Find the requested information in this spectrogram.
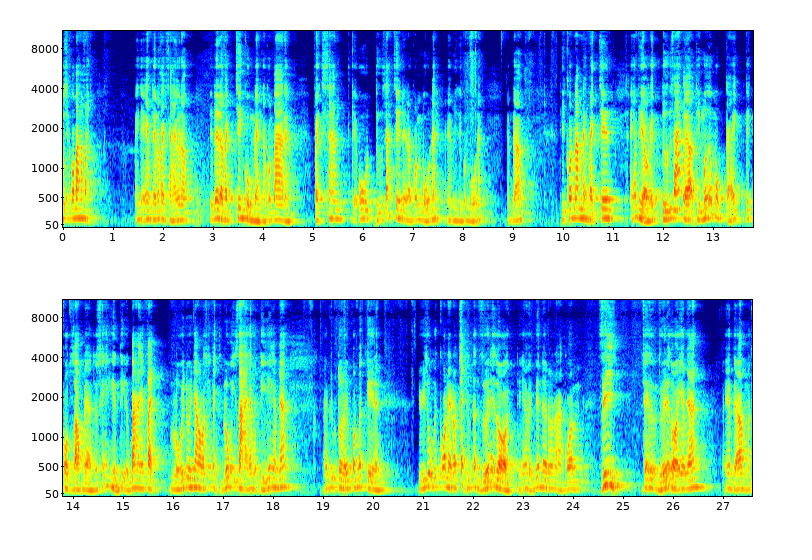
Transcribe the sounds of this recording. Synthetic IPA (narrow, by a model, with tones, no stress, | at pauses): jsɛ̰˧˥kɔ˨˦ɓaː˧va˨˩jk̟̚ | ʔa˧j̟t̪ʰːʔɛ˧mt̪ʰə˨˦jnɔ˨˦va˨˩k̚zaː˨˩jhə˧nɗə˧wt̪ʰi˨˩ɗə˧jlaː˨˩va˨˩jk̟̚t͡ɕe˧nkʊ˨˩ŋ͡mna˨˩laː˨˩kɔ˧nɓaː˧nɛ˨˩ | va˨˩k̟̚saː˧ŋkaː˨˦jʔo˧t̪ɨ˨˦zaː˦˥k̚t͡ɕe˧nːa˨˩laː˨˩kɔ˧nɓo˨˦nːɛ˨˩˧ʔɛ˧mi˧˨˩t̪ʰːkɔ˧nɓo˨˦nːa˨˩j | ʔɛ˧mt̪ʰə˧wŋ͡m | t̪ʰi˨˩kɔ˧nːa˧mna̰˨˩jva˨˩k̟̚t͡ɕe˧nʔʔɛ˧mhi˧˩əwkaː˨˦jt̪ɨ˨˦zaː˦˥k̚nə˨˩ʔə̰ː˧˩t̪ʰi˨˩mə̰ː˧˥jmo˨˩t̚kaː˨˦jkaː˨˦jko˨˩t̚za˨˩wk͡p̚na˨˩a˨˩nɔ˨˦sɛ̰˧˥ɦi˨˩ənt̪ʰḭ˧˨ɗɨ˨˩ək̚ɓaː˧kaː˨˦jva˨˩jk̟̚lo˨˦jɗɨ˧əɲa˧wnɔ˨˦sɛ̰˧˥va˨˩jk̟̚lo̰˧˥jzaː˨˩jzaː˧mo˨˩t̚k̪i˨˦ʔaː˧ŋʔɛ˧mɲaː˨˦˥ | aː˨˦vi˨˦zṵ˧˨t̪o˧lə˨˦m˨˦kɔ˧nɓə˦˥t̚ki˨˩na˨˩jʰ | i˨˩vi˨˦zṵ˧˨kaː˨˦jkɔ˧nːa˨˩jnɔ˨˦t͡ɕa̰˧˨jŋt̪ːt̪ə̰˧˨nzɨ˨˦əjna˨˩jzo˨˩j̪ʰi˨˩ʔɛ˧faː˧˩ɓi˦˥ət̚ɗə˧jɗɔ˨˦laː˨˩kɔ˧n | zi˧˩t͡ɕa̰˧˨ʔt̪ə̰˧˨nzɨ˨˦əjna˨˩zo˨˩ja˧ŋʔɛ˧ɲaː˧˦ʔŋʔɛ˧mt̪ʰi˨˦ə˧wŋ͡mnɔ˨˦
